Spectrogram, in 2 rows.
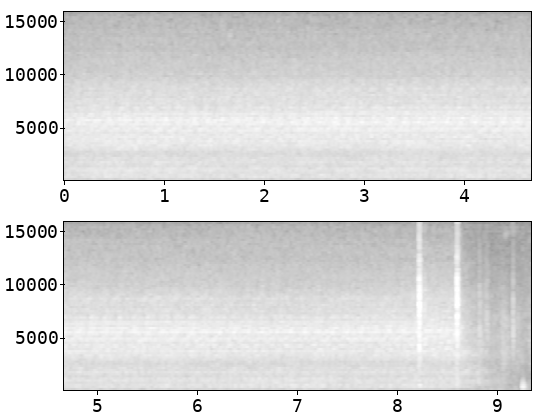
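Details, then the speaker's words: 2007 Ford Transit Connect 1.8 TDCi diesel, about 144,000 miles, just started after oil and filter change, idling without revs: steady, even idle with soft low clatter and no knocks or misses; oil pressure light went straight out, sounds normal. "Oil pressure light went straight out, so that's a good sign. It all sounds good."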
